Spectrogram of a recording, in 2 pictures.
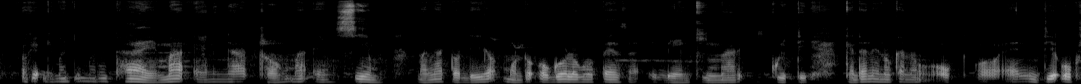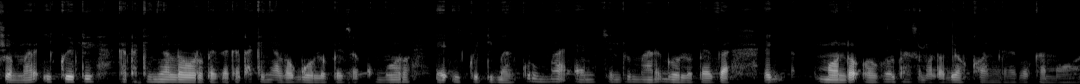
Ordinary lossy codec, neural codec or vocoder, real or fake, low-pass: none; none; real; none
